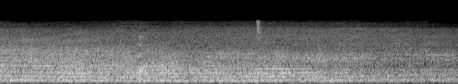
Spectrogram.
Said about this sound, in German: oh, da kommt das Flugzeug über uns.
